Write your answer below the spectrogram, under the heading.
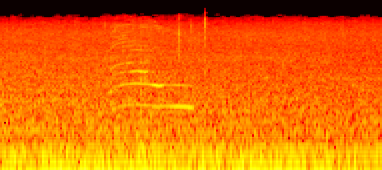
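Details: A small stray kitten in a back yard, coaxed with food, lets out one drawn-out meow that rises then levels off, with a constant low hum of outdoor background noise.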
